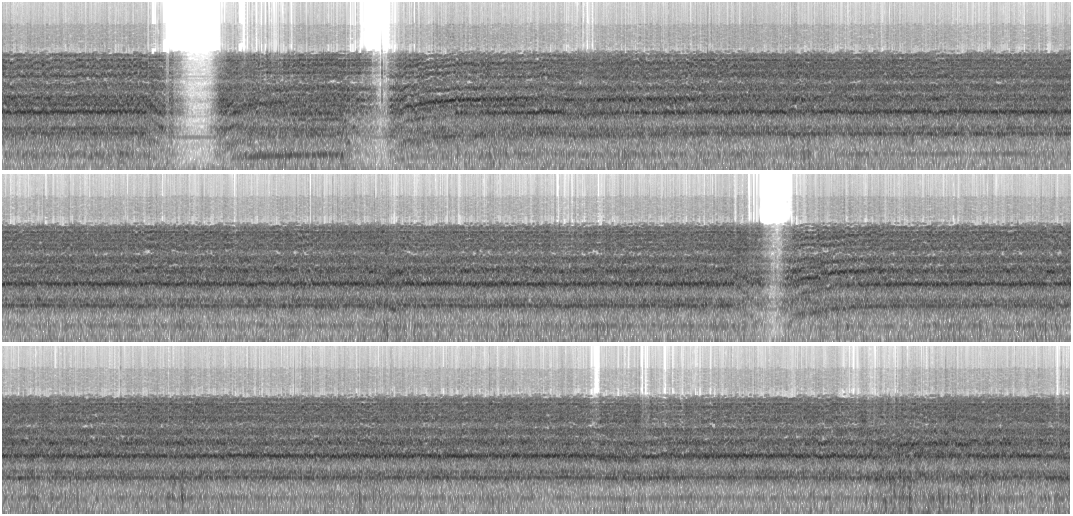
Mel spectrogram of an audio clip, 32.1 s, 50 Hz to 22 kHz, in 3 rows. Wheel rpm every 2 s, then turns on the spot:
170, 130, 190, 220, 230, 230, 230, 230, 220, 170, 230, 230, 230, 230, 230, 230.
none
